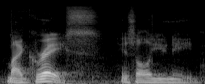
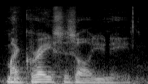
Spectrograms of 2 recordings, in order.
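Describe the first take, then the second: First: "My grace is all you need" read slowly, weight on "grace"; slow scripture quote. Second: "My grace is all you need" repeated after a long pause, "grace" stressed; pondering repeat. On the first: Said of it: "Look what God said". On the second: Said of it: "That's not a no". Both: Acted.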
